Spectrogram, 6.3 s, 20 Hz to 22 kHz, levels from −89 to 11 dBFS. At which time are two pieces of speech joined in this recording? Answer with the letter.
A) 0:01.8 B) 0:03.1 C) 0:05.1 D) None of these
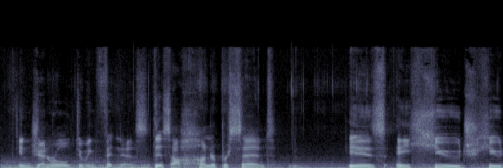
A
